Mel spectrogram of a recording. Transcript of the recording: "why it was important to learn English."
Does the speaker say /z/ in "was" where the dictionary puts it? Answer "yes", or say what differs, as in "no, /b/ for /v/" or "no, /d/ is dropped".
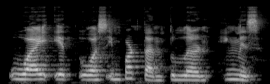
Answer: no, /s/ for /z/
